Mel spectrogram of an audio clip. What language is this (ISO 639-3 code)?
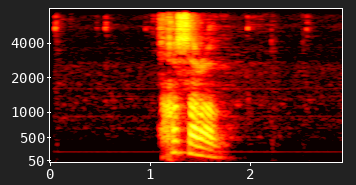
kab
